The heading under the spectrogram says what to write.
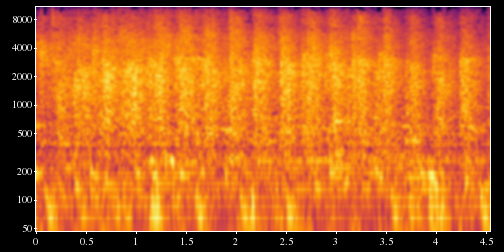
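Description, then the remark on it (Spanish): A room full of people claps steadily for the presenters, a dense wash of many hands applauding at an even volume that carries on without pause and no one speaking. “Un aplauso para ellas, ¿no?”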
